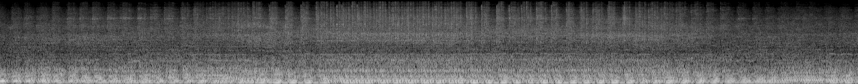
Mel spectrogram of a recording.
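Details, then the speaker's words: New Mazda 13B bridgeport rotary just after its first start, cooling system being bled and temperature watched: brief throttle blips settle into a busy but even idle, no misfires or knocks; normal idle. "yeah we're just keeping an eye on the temperature we need to bleed the system um and yeah we'll go from there sounds so good"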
